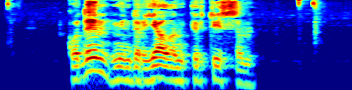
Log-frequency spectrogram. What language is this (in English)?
Mari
